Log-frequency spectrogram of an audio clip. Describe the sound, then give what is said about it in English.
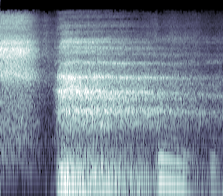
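A deep breath taken slowly: a short airy rush of air, a brief pause, then a long, loud, sustained breath that gradually eases off, with a couple of brief low voiced murmurs near the end. “So we can just do a deep breath together.”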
